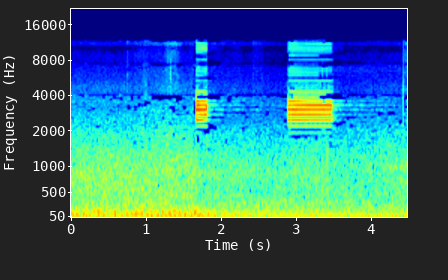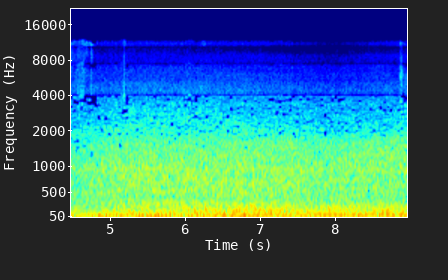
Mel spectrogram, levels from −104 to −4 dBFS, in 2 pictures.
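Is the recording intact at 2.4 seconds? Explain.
No. At 2.4 seconds, as through the whole clip, there is likely HE-AAC compression. Nothing is heard above 11.7 kHz. Upper bands are rebuilt by copying lower ones upward, so high detail sounds gritty and metallic. The heavy damage fits about 16 kbps.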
